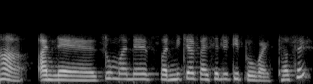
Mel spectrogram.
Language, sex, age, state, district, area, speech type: Gujarati, female, 18-30, Gujarat, Surat, urban, conversation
